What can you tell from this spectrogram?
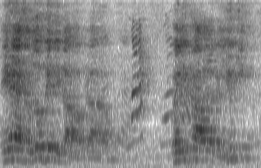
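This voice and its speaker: A male stand-up comedian doing crowd work on a cruise ship, loud and animated as he quizzes the audience, heard in an echoey lounge from a distance with the crowd answering. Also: a little high, a little fast. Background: audience laughing and answering.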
